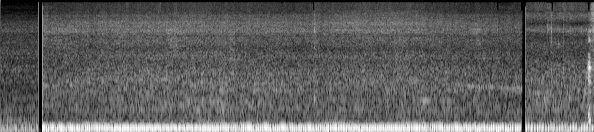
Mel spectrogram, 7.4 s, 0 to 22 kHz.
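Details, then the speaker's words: Subaru WRX idling after repairs and a 15-minute ECU throttle body idle relearn: steady, even, smooth idle with no more hunting up and down; repair successful. "15 minutes now it sounds like the fixes that we did to the car it's an idle and a lot smoother now doesn't have any that weird idling up and down"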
